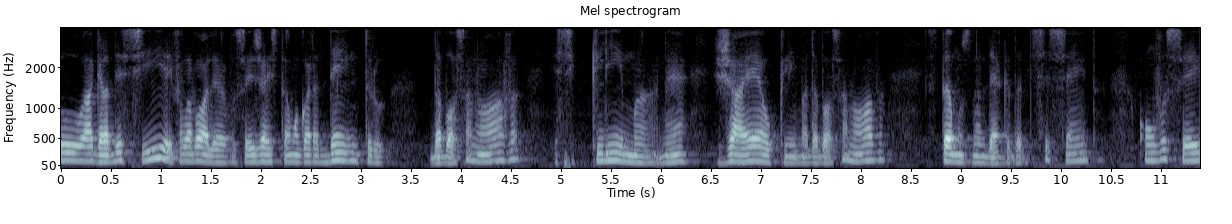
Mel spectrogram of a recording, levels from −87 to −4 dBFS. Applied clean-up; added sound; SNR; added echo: none; none; none; none.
